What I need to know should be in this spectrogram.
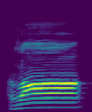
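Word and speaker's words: ر: র, বাংলার যে র আছে অনেকটা এমন, তবে খেয়াল করতে হবে এটা আমরা একটু মোটা করে উচ্চারণের চেষ্টা করব। এর মাখরাজ হচ্ছে জিভের আগাটা, জিভের আগার যে পিঠ আছে সেটাকে আমরা ঠিক তার উপরের তালুর সাথে লাগিয়ে উচ্চারণ করতে হবে।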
